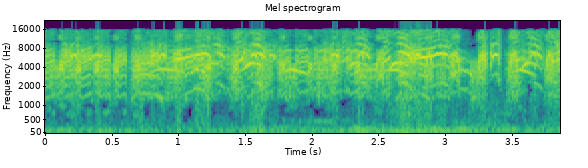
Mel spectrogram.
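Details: Lure recording of small birds for trapping, full of shrill overlapping chirps and short whistled upslurs that run continuously with no gaps.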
